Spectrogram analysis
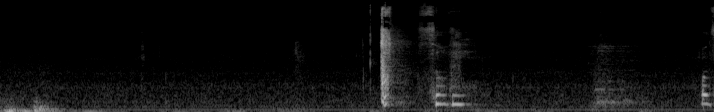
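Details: Silver, a ferret, coughing for a few days and worse today despite ferret lax; it started after he was picked up from a nightmare. He was later diagnosed with a severe respiratory infection and a rare autoimmune disorder. A few short, sharp dry hacking bursts: hacking cough.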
